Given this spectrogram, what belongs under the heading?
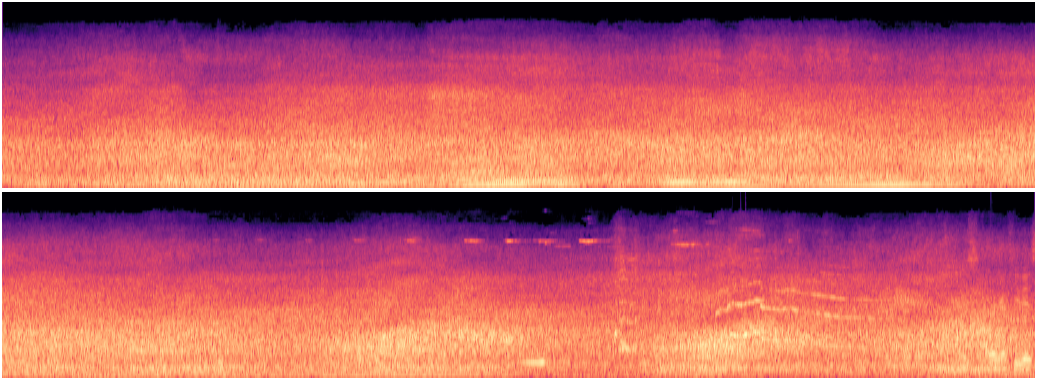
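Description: Road traffic rushes past steadily at an interstate junction, a loud continuous roar of passing vehicles with swelling and fading pass-bys.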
